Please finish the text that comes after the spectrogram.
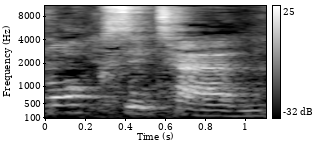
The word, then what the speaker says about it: L'Occitane: You've got Joe Malone, you've got L'Occitane, and I should just quickly tell you how to pronounce L'Occitane. Yeah. L'Occitane.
